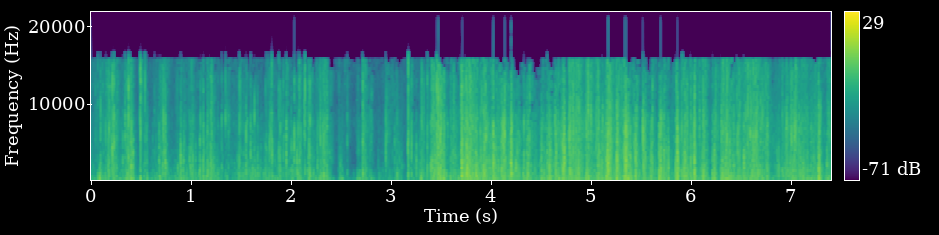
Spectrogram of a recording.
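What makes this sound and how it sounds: A clear plastic bag full of cotton balls, held against the mic, is scratched and tapped rapidly with fingertips. It makes a dense, bright crinkling and crackling with almost no low end, dipping briefly around the middle before growing louder and busier toward the end.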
